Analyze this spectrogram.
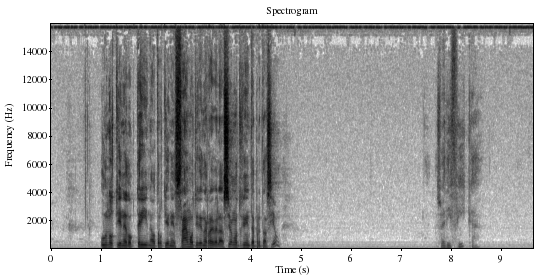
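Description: A man speaks with animation into a microphone over a loudspeaker.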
